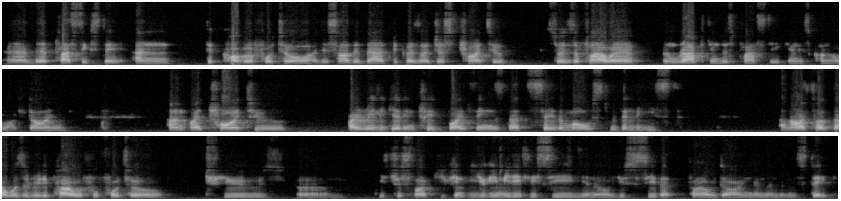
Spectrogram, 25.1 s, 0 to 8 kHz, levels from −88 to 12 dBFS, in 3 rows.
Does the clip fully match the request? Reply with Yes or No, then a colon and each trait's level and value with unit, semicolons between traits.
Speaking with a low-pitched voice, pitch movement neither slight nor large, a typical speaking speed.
Yes: low, 125 Hz; average, 3.1 semitones; average, 190 wpm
